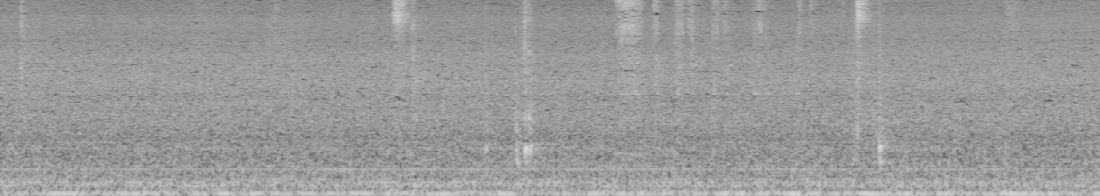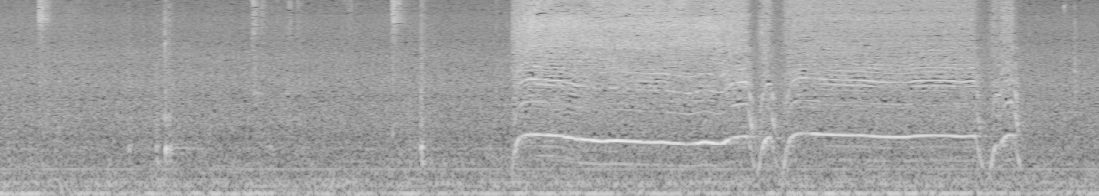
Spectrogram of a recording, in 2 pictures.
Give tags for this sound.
metal; machine; factory; air-sander; saw-blade

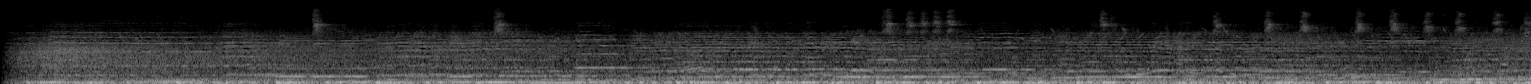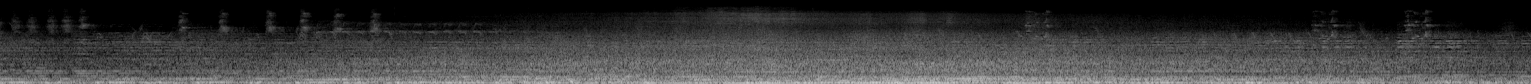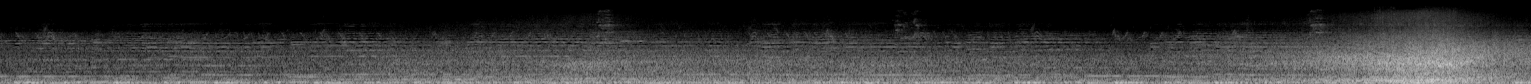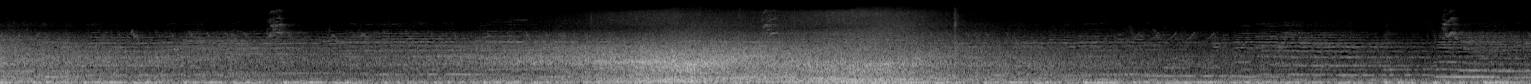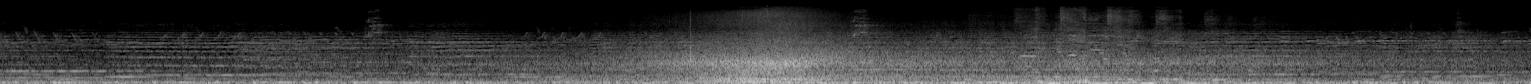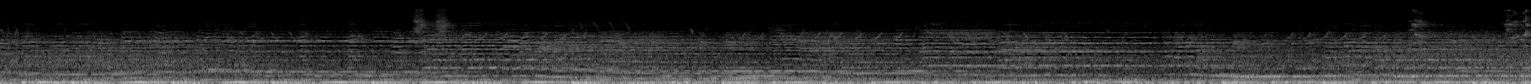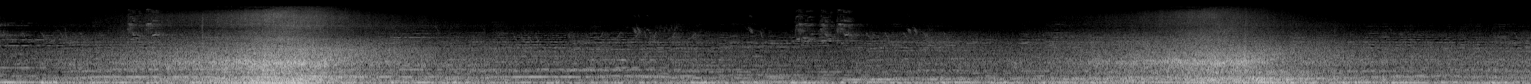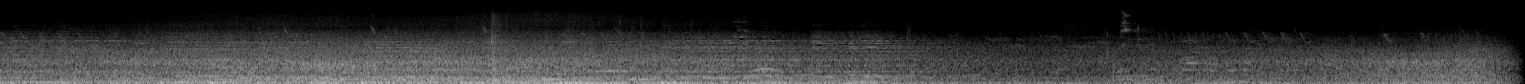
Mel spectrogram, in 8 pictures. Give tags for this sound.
birds; caceres; field-recording; music; spain; traffic

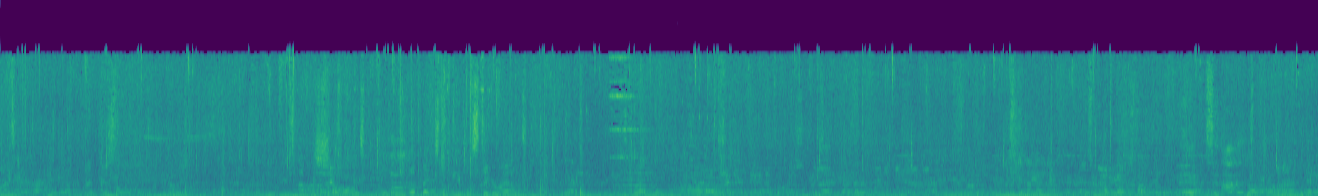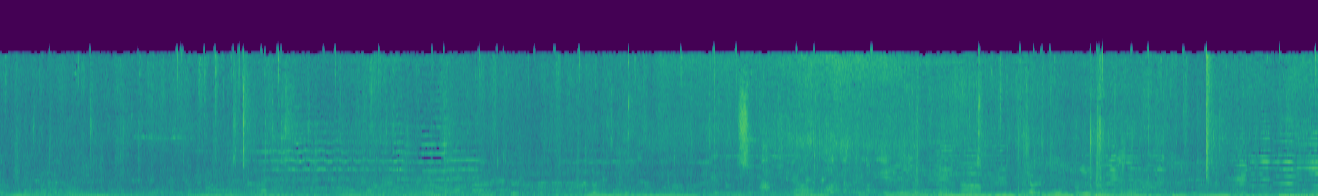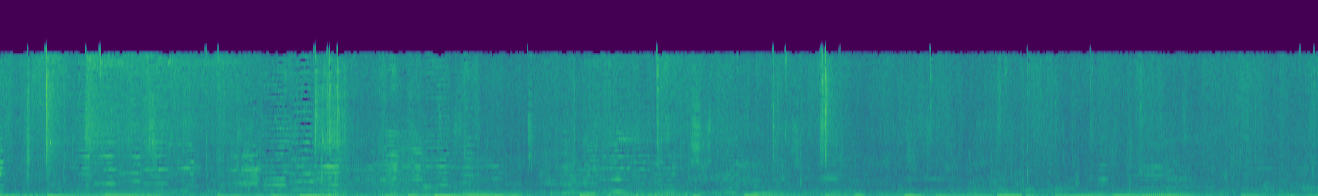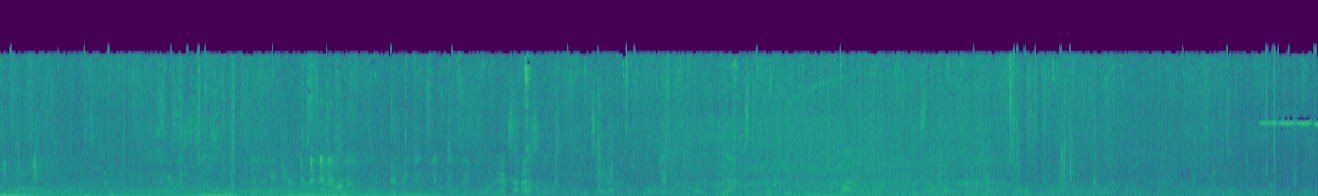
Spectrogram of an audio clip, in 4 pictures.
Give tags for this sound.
ambiance; city; field-recording; street; streetnoise; voice

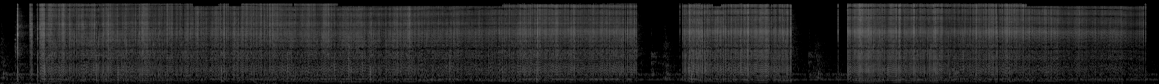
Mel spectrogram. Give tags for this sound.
electric; metal

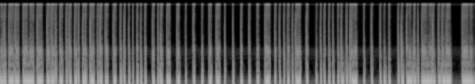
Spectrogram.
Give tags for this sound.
cable; electric; electronic; machine; signal

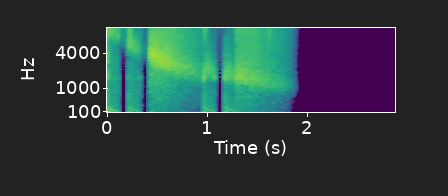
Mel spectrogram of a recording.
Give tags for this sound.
experimental; percussion

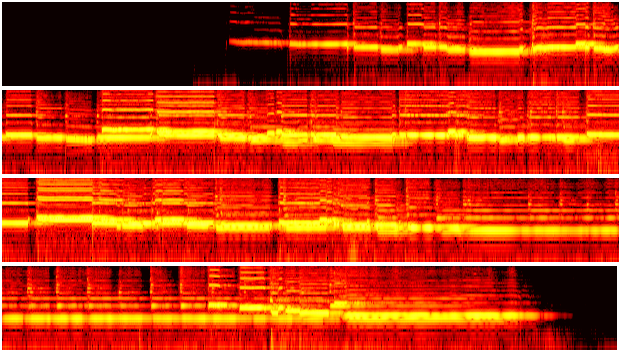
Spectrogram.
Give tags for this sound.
Dry; Flute; Native-American

